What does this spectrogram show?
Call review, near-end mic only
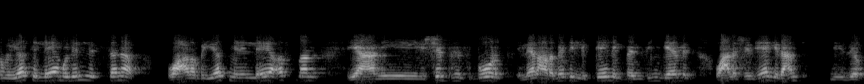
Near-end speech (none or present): none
